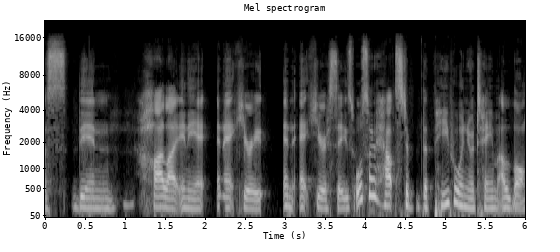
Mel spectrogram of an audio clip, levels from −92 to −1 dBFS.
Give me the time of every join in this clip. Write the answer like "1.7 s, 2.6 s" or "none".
3.8 s, 4.6 s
